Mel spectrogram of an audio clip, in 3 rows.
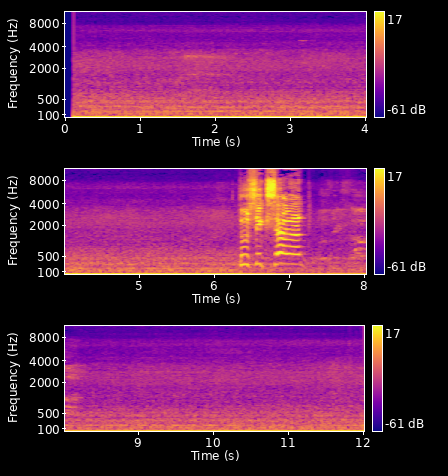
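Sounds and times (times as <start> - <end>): deep rumble of ship: 0.1 - 12.0
ship engine hum: 0.1 - 12.0.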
